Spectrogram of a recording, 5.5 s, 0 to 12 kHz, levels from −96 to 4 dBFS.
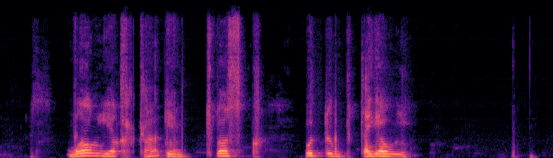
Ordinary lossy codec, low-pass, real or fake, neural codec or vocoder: Opus, 64 kbps; 10.8 kHz; fake; codec, 24 kHz, 1.5 kbps, HILCodec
